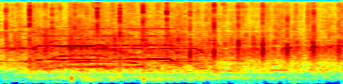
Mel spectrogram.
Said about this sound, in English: Can you give our live stream family a big hand clap?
